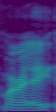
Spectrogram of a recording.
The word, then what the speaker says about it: Maré: Jeannette Maré is the founder and executive director of Ben's Bells Project.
